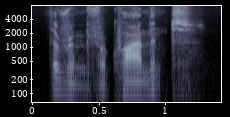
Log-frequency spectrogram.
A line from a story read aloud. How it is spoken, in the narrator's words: Harry murmured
